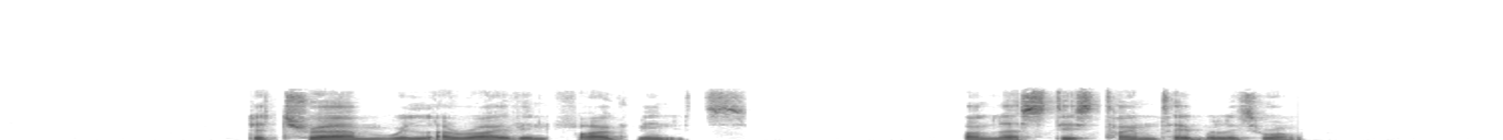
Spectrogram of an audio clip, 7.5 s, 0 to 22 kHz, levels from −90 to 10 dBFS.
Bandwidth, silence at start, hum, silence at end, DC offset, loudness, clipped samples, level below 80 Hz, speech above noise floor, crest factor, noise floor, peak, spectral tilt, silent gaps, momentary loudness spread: 8.2 kHz; 1.25 s; none; 1.05 s; under 0.1%; -32 LUFS; under 0.1%; -68 dBFS; 55 dB; 22 dB; -86 dBFS; -12 dBFS; -4.5 dB/octave; none; 12 LU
